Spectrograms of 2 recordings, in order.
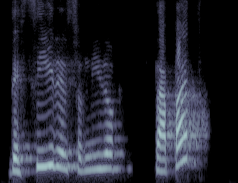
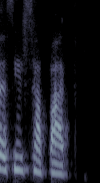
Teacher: nosotros en América en general no pronunciamos la interdental, no pronunciamos la Z. sino que lo pronunciamos todo como S. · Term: ceseo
